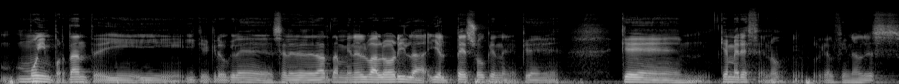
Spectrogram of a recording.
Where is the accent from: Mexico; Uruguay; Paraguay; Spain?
Spain; Alcázar de San Juan, Castilla-La Mancha; now in Madrid, Spain; Yo no, yo soy de Alcázar, yo soy manchego. Yo soy manchego. De Alcázar de San Juan, pero llevo ya 3 años en Usera.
